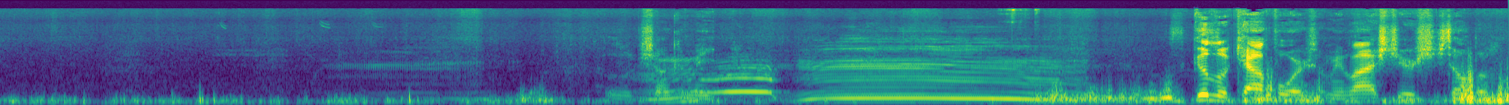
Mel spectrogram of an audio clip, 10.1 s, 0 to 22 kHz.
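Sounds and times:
cow mooing: 4.2 - 7.4.

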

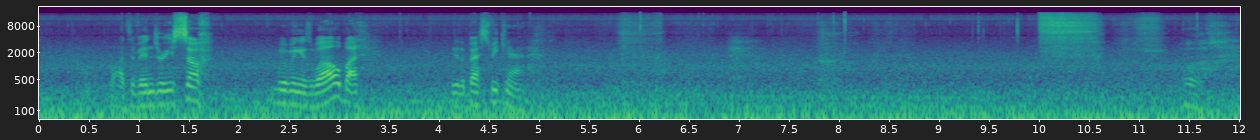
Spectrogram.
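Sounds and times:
sharp breath out: 10.0 - 12.0.

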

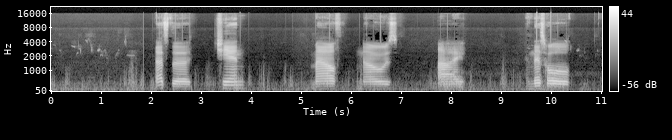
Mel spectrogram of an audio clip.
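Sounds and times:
faint bird chirps: 0.0 - 1.8
low outdoor rumble: 0.0 - 11.0.

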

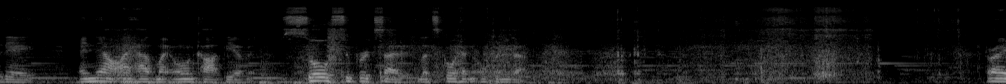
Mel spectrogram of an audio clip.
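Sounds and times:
rustling and scraping of cardboard: 3.8 - 10.0
cardboard box lid lifting: 4.3 - 8.8.

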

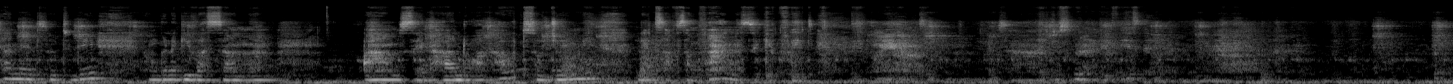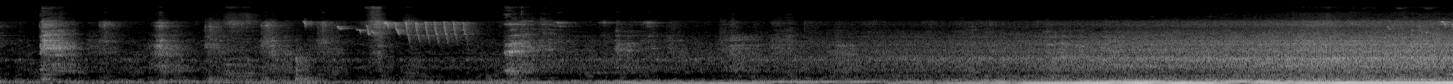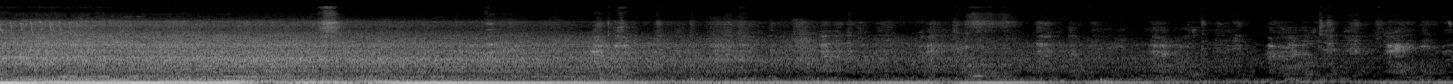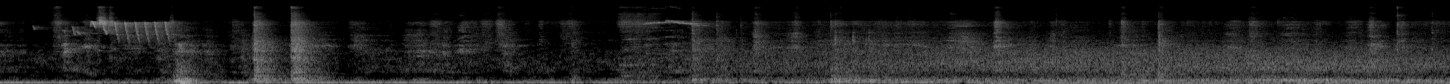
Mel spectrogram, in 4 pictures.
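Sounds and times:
heavy engine humming: 0.0 - 58.0.

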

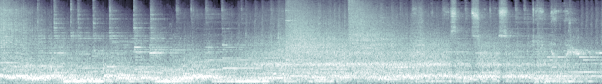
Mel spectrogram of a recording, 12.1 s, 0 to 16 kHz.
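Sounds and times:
cymbal wash: 0.0 - 12.0
drum kit: 0.0 - 12.0
mallet keyboards: 0.0 - 12.0
snare drums: 0.0 - 12.0
tenor and bass drums: 0.0 - 12.0.

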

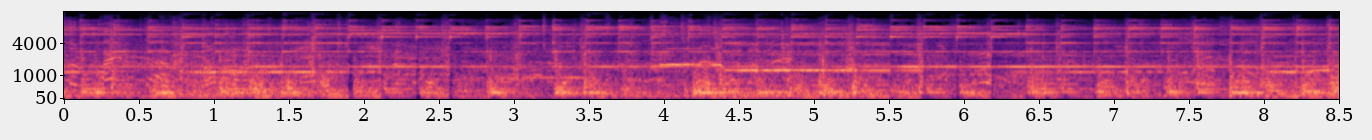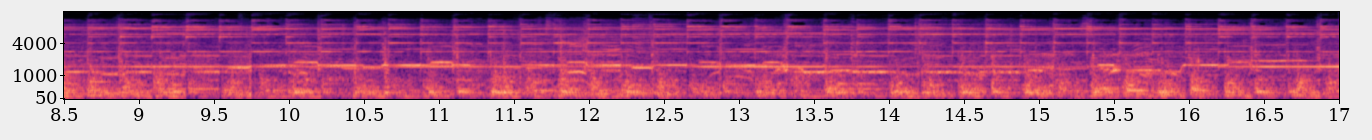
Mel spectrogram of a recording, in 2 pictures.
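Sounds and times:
bamboo flute melody: 0.0 - 17.0
drum strikes: 0.0 - 17.0.

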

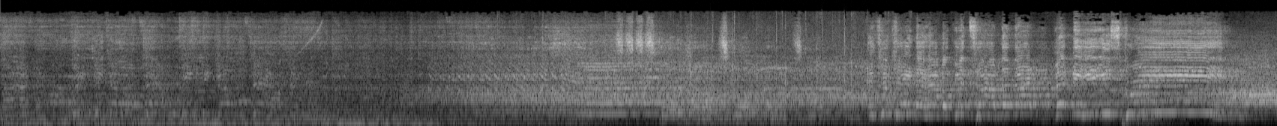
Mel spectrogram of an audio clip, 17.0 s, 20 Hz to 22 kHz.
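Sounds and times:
pop-rap concert music: 0.0 - 17.0
crowd cheering: 4.8 - 17.0.

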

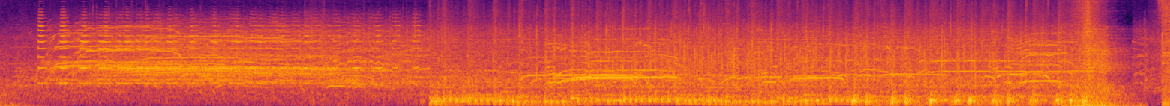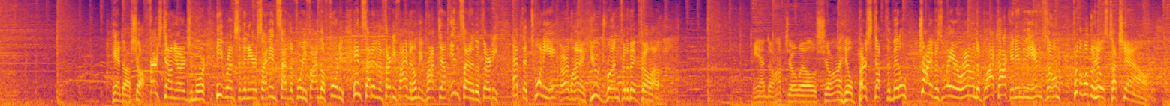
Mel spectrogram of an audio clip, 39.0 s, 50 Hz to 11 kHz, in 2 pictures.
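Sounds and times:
marching band brass playing: 0.6 - 9.7, 34.1 - 39.0.

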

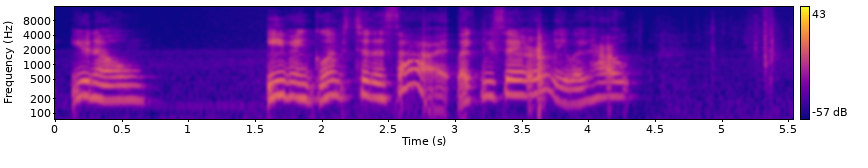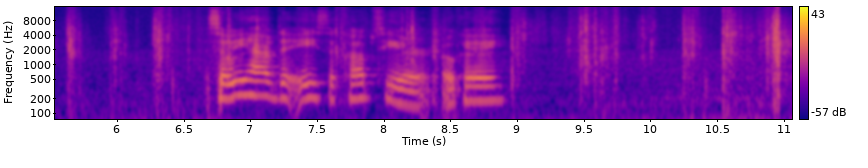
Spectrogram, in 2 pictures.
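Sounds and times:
cards rustling and clicking: 4.9 - 11.0.

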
